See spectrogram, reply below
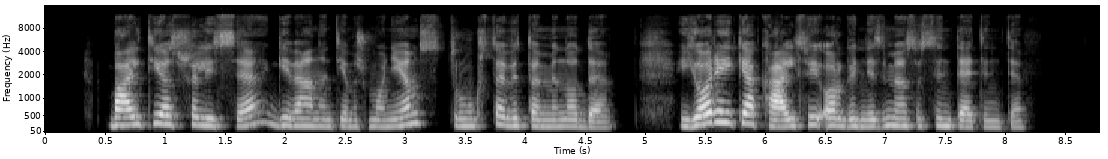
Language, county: Lithuanian, Vilnius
